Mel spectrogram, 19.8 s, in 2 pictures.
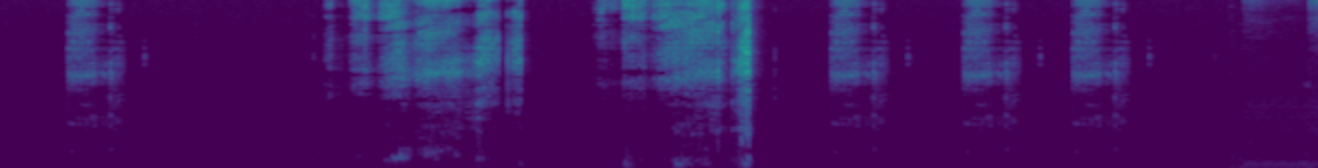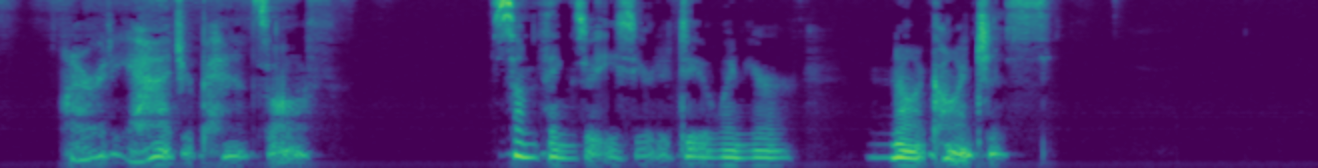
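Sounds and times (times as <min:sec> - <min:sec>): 
scissors cutting through a shirt: 0:02.4 - 0:08.5
speech: 0:10.6 - 0:12.4, 0:13.7 - 0:17.8.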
